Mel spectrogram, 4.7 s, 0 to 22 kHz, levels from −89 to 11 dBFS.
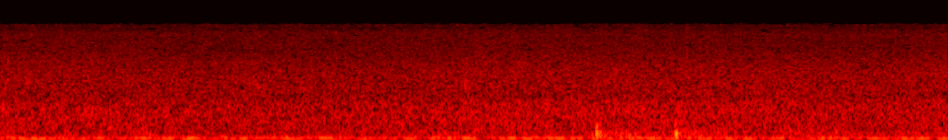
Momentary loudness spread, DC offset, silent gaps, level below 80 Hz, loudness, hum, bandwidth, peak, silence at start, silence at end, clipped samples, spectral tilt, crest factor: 4 LU; under 0.1%; none; -50 dBFS; -46 LUFS; none; 11.5 kHz; -22 dBFS; 0 s; 0 s; under 0.1%; -4 dB/octave; 22 dB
